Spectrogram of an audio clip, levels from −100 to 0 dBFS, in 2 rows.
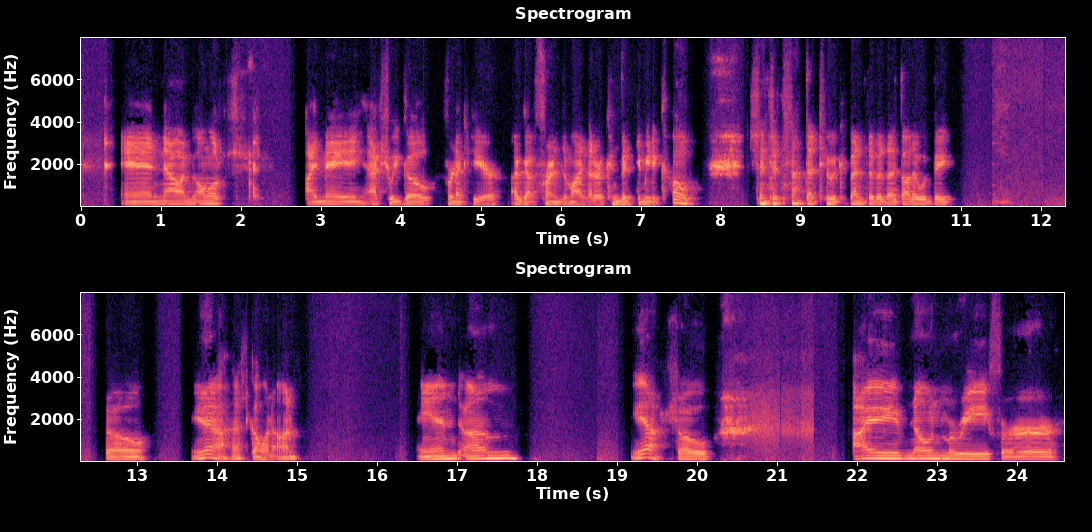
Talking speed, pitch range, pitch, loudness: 115 wpm, 110-130 Hz, 115 Hz, -20 LUFS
